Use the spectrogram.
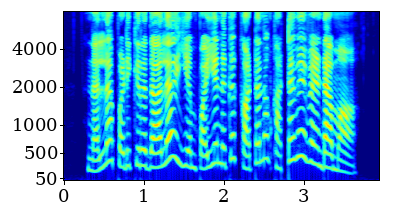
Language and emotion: Tamil, surprised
